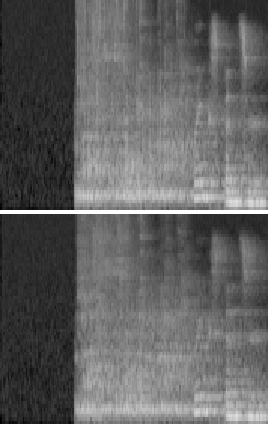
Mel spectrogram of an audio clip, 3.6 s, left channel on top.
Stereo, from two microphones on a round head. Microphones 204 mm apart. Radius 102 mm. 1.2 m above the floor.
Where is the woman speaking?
35° left (ahead or behind), 0.9 m.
